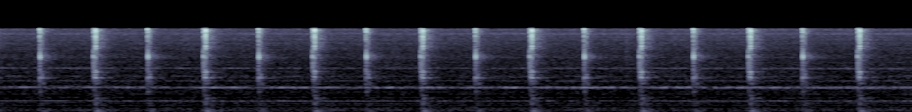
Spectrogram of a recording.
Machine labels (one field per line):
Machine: valve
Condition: normal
